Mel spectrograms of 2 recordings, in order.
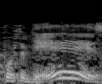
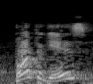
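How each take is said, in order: First: The stress is on the last syllable. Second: The stress is on the first syllable. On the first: The word is understood. The speaker calls it right. "agora eu entendi a palavra" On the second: The word is not understood. The speaker calls it wrong. "Se eu mudasse esse ritmo para o início ... eu não entendo essa palavra"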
